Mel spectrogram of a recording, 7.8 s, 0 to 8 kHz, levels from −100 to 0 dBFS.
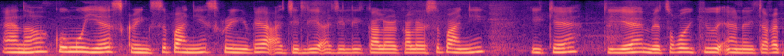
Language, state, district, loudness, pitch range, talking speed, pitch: Sumi, Nagaland, Kohima, -17 LUFS, 190-220 Hz, 130 wpm, 205 Hz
